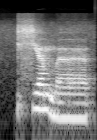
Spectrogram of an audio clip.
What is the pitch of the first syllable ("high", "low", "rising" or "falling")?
high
